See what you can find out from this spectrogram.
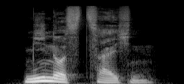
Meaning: minus sign
- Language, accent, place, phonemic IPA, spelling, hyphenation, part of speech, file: German, Germany, Berlin, /ˈmiːnʊsˌtsaɪ̯çən/, Minuszeichen, Mi‧nus‧zei‧chen, noun, De-Minuszeichen.ogg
